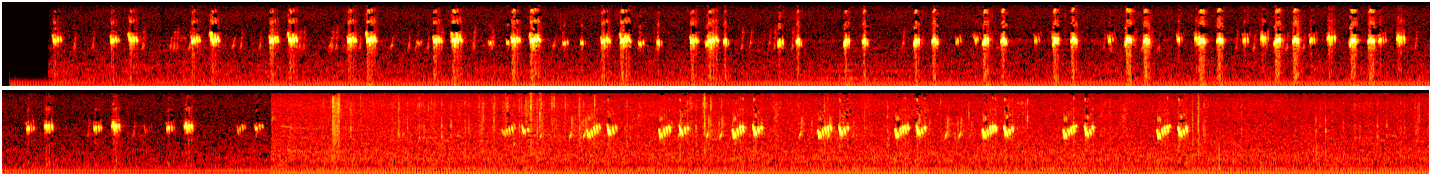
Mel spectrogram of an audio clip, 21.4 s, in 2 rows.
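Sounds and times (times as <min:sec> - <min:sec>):
common quail calling: 0:00.4 - 0:13.0, 0:13.6 - 0:21.4.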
